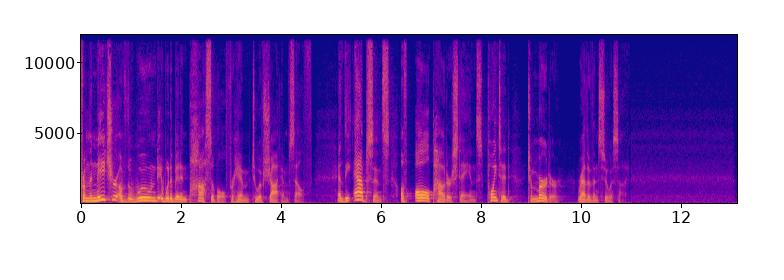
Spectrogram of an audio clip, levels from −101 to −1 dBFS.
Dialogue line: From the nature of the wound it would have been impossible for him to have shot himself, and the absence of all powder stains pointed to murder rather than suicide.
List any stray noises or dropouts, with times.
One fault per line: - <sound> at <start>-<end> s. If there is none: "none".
none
